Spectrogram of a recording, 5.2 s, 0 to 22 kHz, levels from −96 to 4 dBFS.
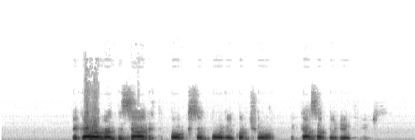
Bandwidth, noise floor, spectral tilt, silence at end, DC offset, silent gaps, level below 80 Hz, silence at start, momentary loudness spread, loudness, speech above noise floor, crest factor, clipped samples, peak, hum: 8.2 kHz; -65 dBFS; -7.5 dB/octave; 0.8 s; under 0.1%; none; -54 dBFS; 0.9 s; 16 LU; -16 LUFS; 50 dB; 16 dB; under 0.1%; 0 dBFS; none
